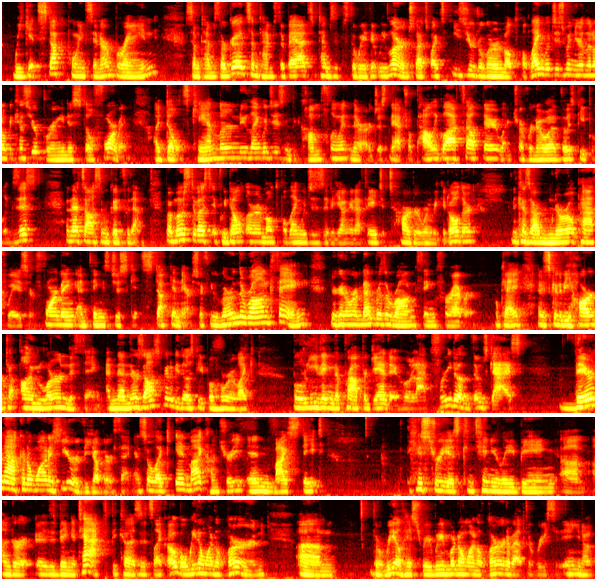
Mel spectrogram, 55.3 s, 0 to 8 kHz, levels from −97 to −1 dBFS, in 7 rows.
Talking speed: 215 wpm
